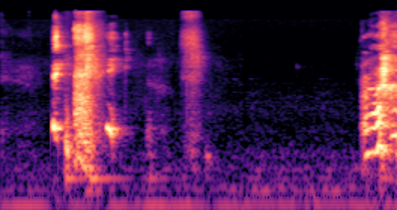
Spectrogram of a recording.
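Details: Sneezing by a model, recorded with the model's permission.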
